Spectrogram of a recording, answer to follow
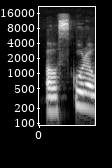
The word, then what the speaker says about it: oscuro: yes and so the word dark in spanish is oscuro we say it oh skuro without a b but a lot of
